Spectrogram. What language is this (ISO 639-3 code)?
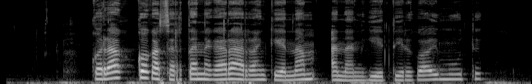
kln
